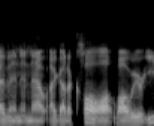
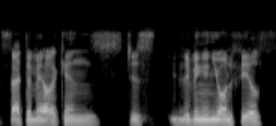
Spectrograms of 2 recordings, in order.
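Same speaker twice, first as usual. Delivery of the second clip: put-on French accent. Doing a bit with another speaker about the turkey and stuffing: fake french accent. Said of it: "one of the better accents that I feel like I can do is a French accent".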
